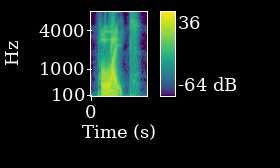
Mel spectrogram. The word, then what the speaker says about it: polite: on the first syllable but again we have exceptions like the word afraid you can clearly see that these stress is on the second syllable so afraid or polite okay these are exceptions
